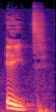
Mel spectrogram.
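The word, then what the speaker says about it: eight: O número 8, a pronúncia é 8. 8. 8. Tem o som de E e o som de T bem fraquinho no final.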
